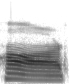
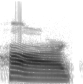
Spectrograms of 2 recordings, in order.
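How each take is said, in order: No difference in how they are said.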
